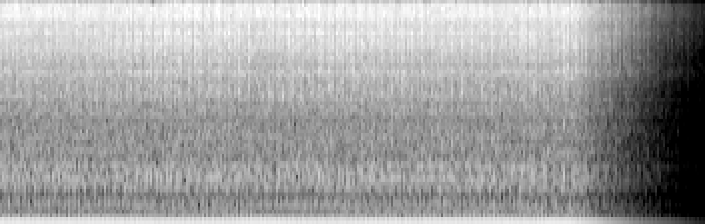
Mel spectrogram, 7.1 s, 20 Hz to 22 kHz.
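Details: 2008 BMW M3 E92 V8, 88,000 km, mostly city driving, at idle: quick even tick about four per second, resembling conrod bearing noise but actually exhaust manifold leak.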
